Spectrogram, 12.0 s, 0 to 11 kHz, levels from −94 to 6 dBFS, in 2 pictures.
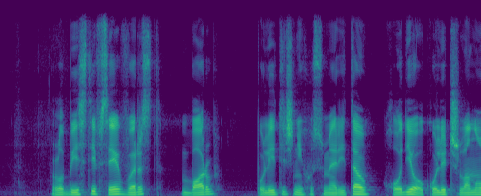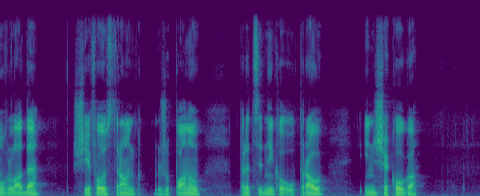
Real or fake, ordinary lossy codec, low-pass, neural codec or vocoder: real; none; 9.9 kHz; none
